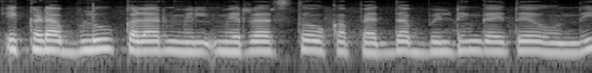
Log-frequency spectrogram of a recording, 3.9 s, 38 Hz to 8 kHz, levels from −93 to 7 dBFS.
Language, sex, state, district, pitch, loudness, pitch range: Telugu, female, Andhra Pradesh, Sri Satya Sai, 195 Hz, -19 LUFS, 185-205 Hz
